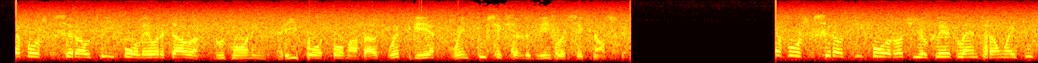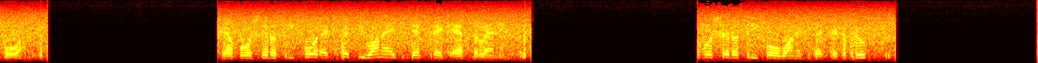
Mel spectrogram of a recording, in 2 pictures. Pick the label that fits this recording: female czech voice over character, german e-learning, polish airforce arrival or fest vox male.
polish airforce arrival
